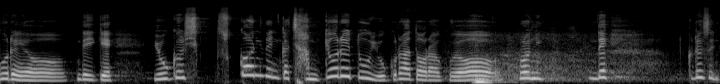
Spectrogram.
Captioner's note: audience Laughter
